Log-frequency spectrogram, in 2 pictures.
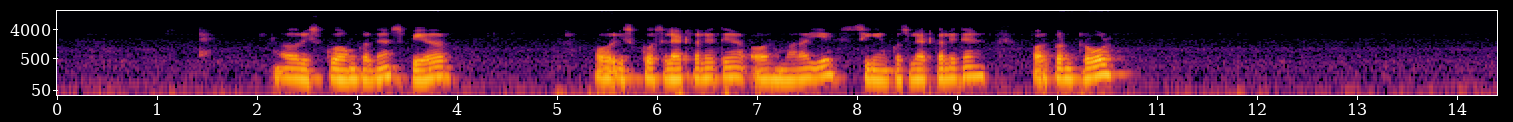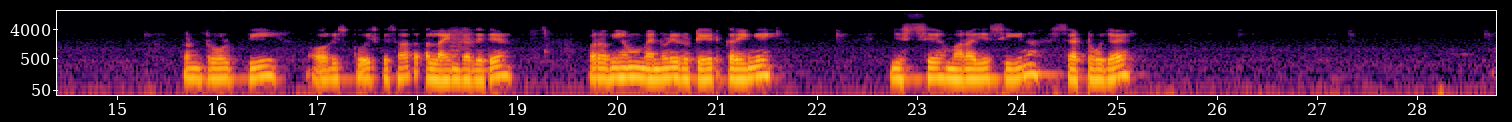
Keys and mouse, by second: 2.1-5.0 drag, 4.4 s, 6.5 shift+middle click, 7.2-8.8 shift+drag, 9.8 ctrl+p, 12.9-14.1 shift+middle drag, 14.1-15.0 shift+drag, 15.9 ctrl+p, 18.1 click, 19.2 KP_1, 21.6 KP_3, 23.3 r, 27.1 r.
